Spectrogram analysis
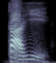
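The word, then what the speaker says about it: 大意: 大意 It can have two different expressions. With the neutral tone, it literally means careless. However, with the fourth tone, it literally means rough idea.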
